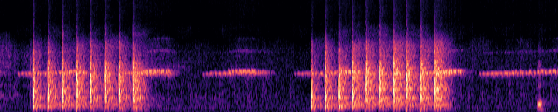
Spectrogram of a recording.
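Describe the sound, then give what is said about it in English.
Two bursts of rapid, sharp knocking on the door of a house, about eight quick raps each, loud, separated by a short pause, with a faint steady whistle-like tone in the background. “First time I ever heard of targets knocking on the door.”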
